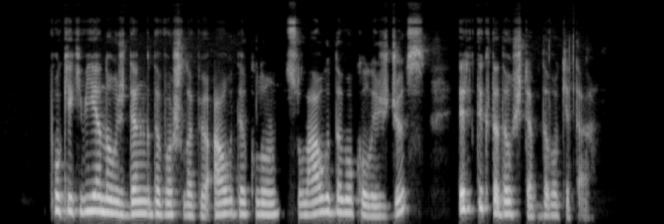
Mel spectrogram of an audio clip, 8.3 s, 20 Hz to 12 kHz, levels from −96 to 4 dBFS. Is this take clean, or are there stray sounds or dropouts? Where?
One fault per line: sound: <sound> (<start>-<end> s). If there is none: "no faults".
no faults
